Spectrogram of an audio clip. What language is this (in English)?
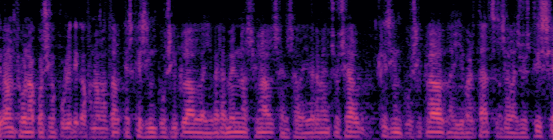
Catalan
